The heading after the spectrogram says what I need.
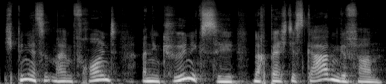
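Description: A man's voice: a little high, big pitch swings, brisk, dark tone, husky. A man co-hosting a podcast, reading jokes aloud in casual chat and often cracking up while telling them. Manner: reads jokes aloud, often breaking into laughter. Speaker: podcast co-host.

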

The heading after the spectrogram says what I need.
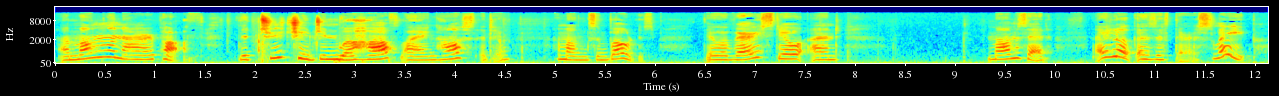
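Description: A woman narrating a children's storybook in a measured, clear way. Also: high voice, bright, forceful tone.

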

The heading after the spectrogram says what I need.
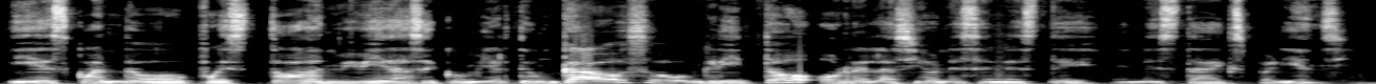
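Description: A woman's voice: on the low side, husky. A woman, a parenting expert explaining her ideas in a podcast conversation and acting out examples in quoted voices.

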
